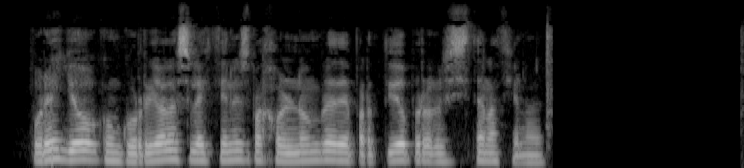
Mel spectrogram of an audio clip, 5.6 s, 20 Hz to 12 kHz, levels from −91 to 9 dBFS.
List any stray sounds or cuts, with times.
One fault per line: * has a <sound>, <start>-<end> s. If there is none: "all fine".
all fine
